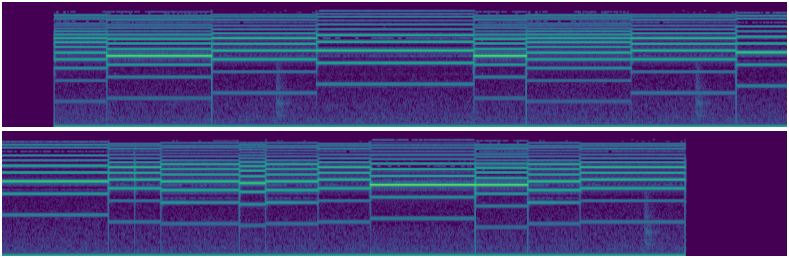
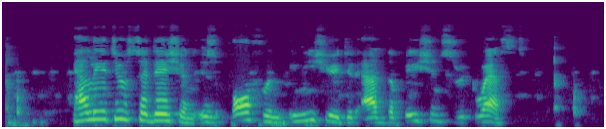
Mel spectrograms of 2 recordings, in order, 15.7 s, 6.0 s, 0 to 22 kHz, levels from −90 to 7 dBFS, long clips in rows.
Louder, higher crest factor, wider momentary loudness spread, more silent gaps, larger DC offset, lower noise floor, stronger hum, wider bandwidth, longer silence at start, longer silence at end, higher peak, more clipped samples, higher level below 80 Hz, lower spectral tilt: first, -14 LUFS vs -17 LUFS; about the same, 12 dB vs 16 dB; second, 11 LU vs 16 LU; first, 15.21-15.26 s vs none; first, 2% vs under 0.1%; first, under -90 dBFS vs -47 dBFS; neither; first, 17 kHz vs 9 kHz; about the same, 0 s vs 0.05 s; second, 0 s vs 0.3 s; second, -6 dBFS vs -2 dBFS; neither; second, -66 dBFS vs -60 dBFS; second, 5.5 dB/octave vs -5 dB/octave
